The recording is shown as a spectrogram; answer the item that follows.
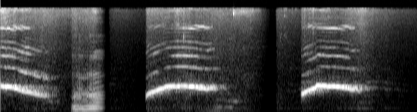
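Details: Newborn baby monkey, hand-reared at home, crying for milk in the morning: three drawn-out, arching whistled cries with rich harmonics, each about half a second long, and a short harsh squawk between the first two.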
